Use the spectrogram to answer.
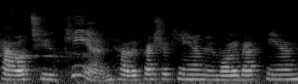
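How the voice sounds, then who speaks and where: A woman with an American accent speaks at a high pitch and a moderate pace. Noticeable background noise can be heard. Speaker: homesteading vlogger. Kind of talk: casual chat. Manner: careful, enunciated on camera; casual, many fillers.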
